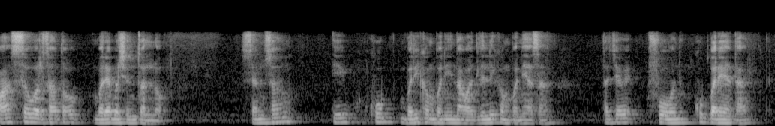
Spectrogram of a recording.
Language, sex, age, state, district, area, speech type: Goan Konkani, male, 30-45, Goa, Salcete, rural, spontaneous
